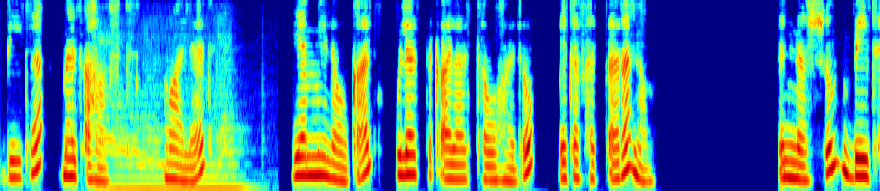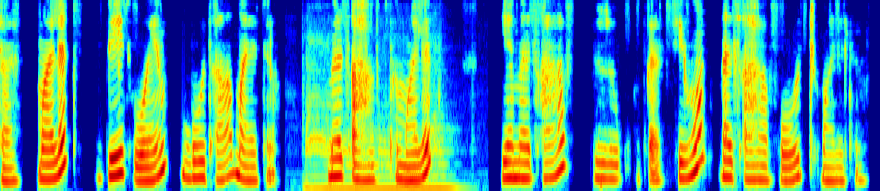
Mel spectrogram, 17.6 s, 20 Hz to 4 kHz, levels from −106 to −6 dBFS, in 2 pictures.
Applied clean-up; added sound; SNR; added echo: none; Musical instrument; 17 dB; none.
